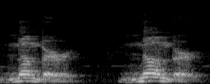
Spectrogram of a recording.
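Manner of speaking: "number" with a low, dull English uh vowel. Shown as a demonstration. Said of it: "como en la palabra, por ejemplo".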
